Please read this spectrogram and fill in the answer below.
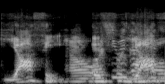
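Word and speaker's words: Ioffe: she would start tweeting it's it's pronounced Yafy about that.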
